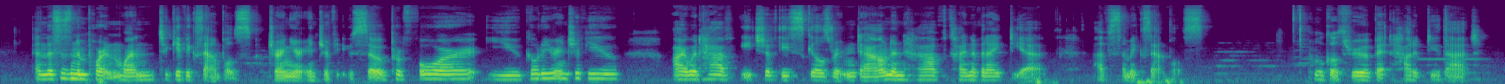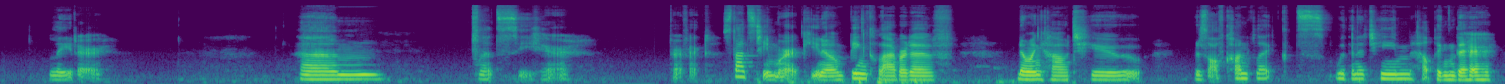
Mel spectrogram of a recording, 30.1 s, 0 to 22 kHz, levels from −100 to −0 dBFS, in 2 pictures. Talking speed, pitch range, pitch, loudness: 140 wpm, 150-180 Hz, 160 Hz, -24 LUFS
